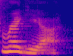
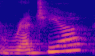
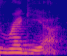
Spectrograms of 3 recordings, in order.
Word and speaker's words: Regia: she's teamed up with regia and it is pronounced regia I have been um I always pronounced it regia but it is regia I did meet Linda Pratt of the um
